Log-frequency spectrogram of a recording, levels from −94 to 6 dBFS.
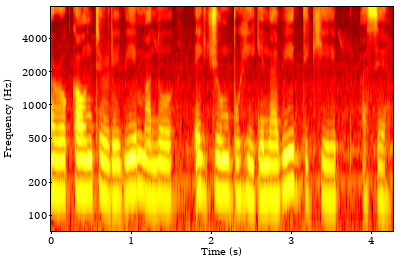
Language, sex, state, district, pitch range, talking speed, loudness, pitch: Nagamese, female, Nagaland, Dimapur, 145-160 Hz, 140 wpm, -18 LUFS, 150 Hz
